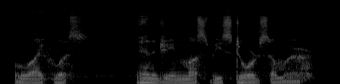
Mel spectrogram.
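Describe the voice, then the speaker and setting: With music in the background, a man puts on a character voice at a very deep, low pitch, talking at a moderate pace. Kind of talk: otherworldly, measured and formal. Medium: game stream. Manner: detached, cryptic, speaks as "we".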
